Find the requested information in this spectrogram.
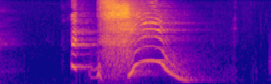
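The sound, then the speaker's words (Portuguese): A single loud human sneeze: a brief sharp intake, then a forceful explosive burst that fades quickly, with silence before and after. “Vou espirrar.”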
